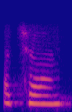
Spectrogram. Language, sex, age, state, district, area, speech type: Hindi, female, 30-45, Bihar, Samastipur, urban, conversation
